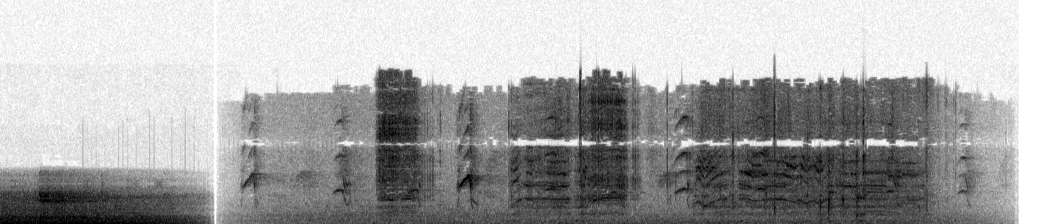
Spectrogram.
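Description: Small birds chirping in short high calls over outdoor ambience, with a few brief rustling patches, fading out near the end. Before that, a loud steady rushing noise cuts off abruptly about a second and a half in.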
